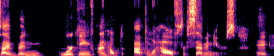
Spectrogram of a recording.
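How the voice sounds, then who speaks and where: A woman's voice: low-pitched, dry recording. A woman in her fifties sharing her health journey in a casual group chat, eager and reading a quote aloud. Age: 50s. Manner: enthusiastic, reads quotes aloud. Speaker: health program member.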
